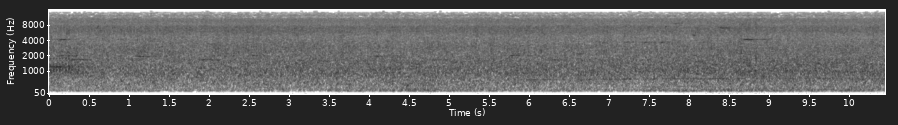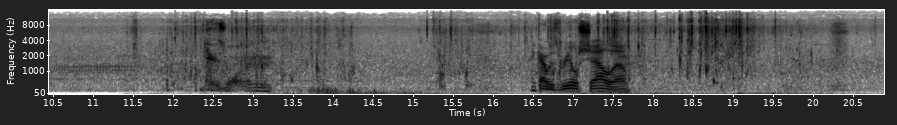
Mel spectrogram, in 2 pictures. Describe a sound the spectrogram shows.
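A stream flows and burbles gently.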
